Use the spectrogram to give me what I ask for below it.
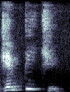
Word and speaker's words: gimpy: The main pitfall today was Is that how you say it? Gimpy? G I M P Y gimpy. It's like a guh, not a juh, right?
